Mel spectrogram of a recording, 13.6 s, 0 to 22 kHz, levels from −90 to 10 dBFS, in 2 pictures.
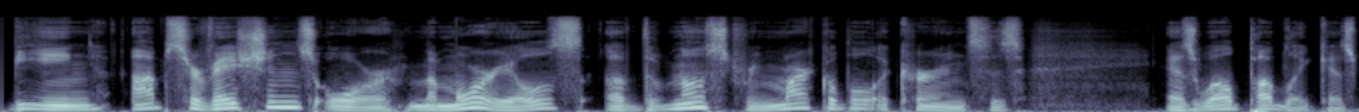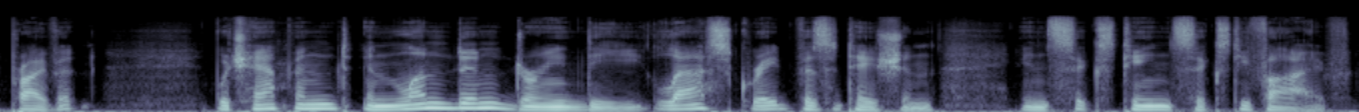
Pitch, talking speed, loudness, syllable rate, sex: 120 Hz, 120 wpm, -18 LUFS, 4.4 syllables/s, male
